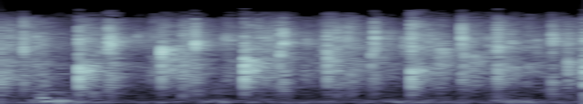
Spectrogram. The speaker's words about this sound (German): Er hat es für Rap getan. Applaus für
